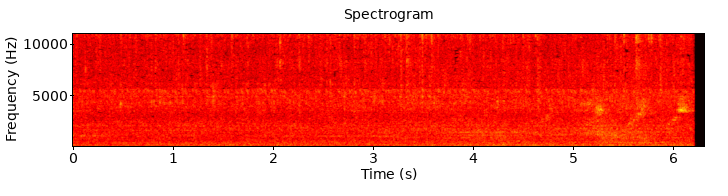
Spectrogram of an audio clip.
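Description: Aquarium equipment running: a steady low hum with a constant hissing wash over it.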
